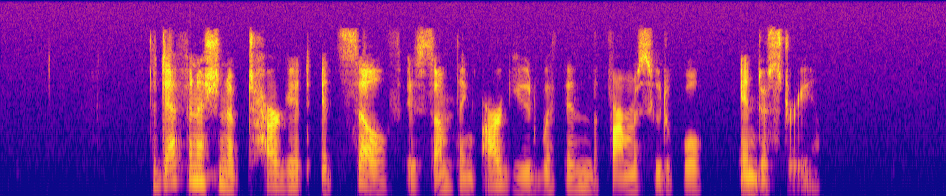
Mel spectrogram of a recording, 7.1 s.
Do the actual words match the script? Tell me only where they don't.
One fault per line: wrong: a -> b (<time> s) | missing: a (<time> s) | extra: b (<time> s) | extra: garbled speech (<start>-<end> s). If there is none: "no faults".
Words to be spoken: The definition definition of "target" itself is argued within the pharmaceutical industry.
missing: definition (1.7 s)
extra: something (3.2 s)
